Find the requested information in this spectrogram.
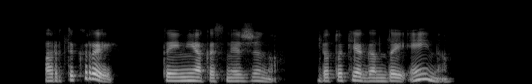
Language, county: Lithuanian, Panevėžys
